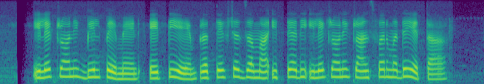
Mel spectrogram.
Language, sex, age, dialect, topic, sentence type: Marathi, female, 18-24, Southern Konkan, banking, statement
